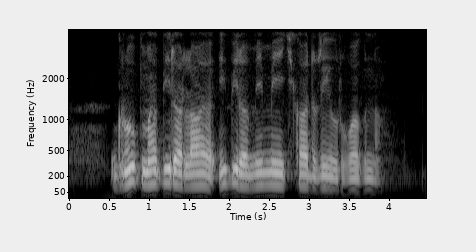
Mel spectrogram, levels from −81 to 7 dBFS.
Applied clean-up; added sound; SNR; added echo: none; none; none; none.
